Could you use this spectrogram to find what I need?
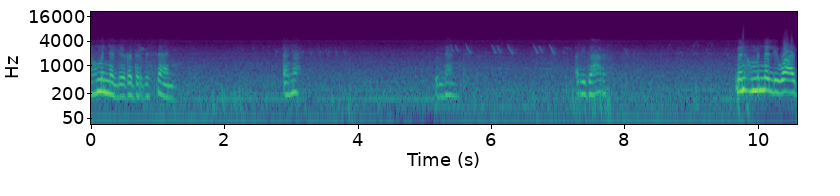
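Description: A woman speaks in short, distressed bursts with long pauses.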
